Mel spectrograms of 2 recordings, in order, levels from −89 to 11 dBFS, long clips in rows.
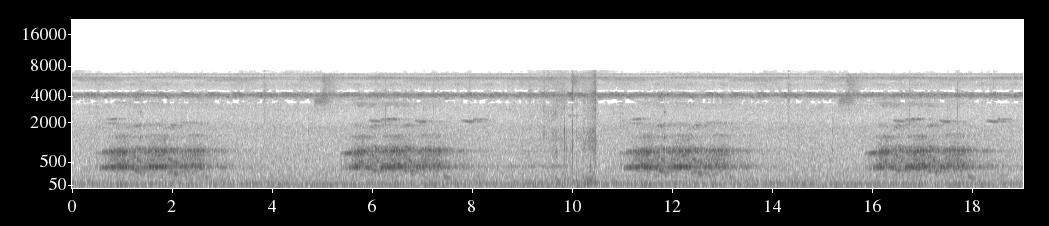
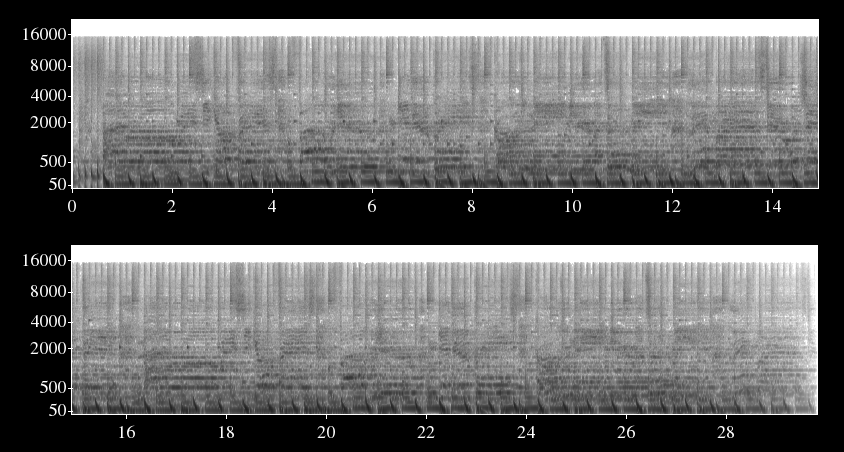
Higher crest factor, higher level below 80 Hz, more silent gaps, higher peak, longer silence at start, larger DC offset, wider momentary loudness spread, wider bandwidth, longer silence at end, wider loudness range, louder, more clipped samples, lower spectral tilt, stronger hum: first, 18 dB vs 12 dB; second, -48 dBFS vs -16 dBFS; neither; second, -14 dBFS vs 0 dBFS; about the same, 0 s vs 0 s; neither; first, 9 LU vs 3 LU; second, 7.6 kHz vs 15.5 kHz; second, 0 s vs 0.15 s; first, 4 LU vs 1 LU; second, -31 LUFS vs -13 LUFS; neither; second, -3 dB/octave vs -5.5 dB/octave; neither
